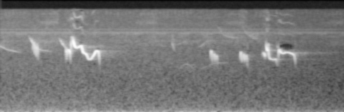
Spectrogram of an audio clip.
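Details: Wedge-tailed grass-finch, known locally as canário do campo, recorded in Ouro Branco, Brazil: a high, rapid warbled phrase of looping whistles, then a few separate short chips and a final slurred note, with low background hiss.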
